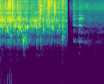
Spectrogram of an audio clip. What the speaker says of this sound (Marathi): आपण हे बटाटे फ्राय करून घेणार आहोत छान सोनेरी रंगावर येईपर्यंत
